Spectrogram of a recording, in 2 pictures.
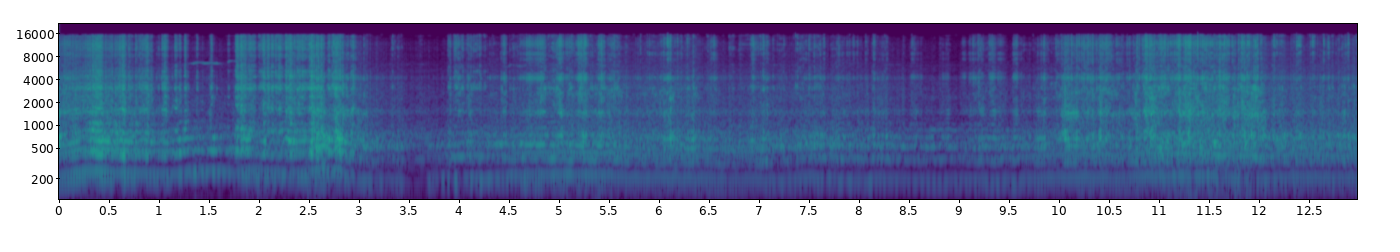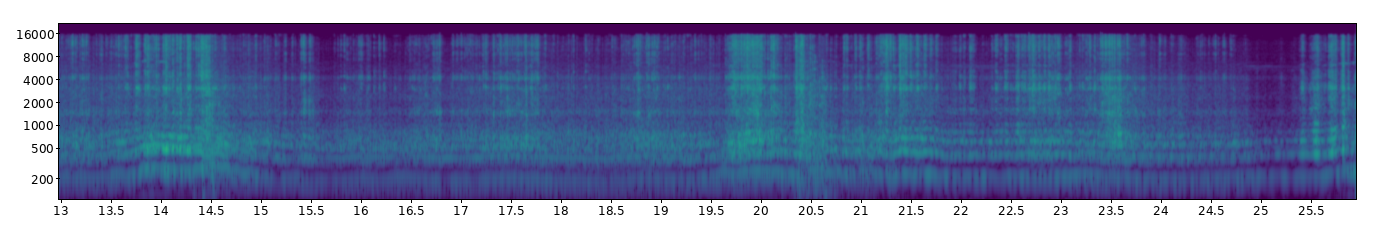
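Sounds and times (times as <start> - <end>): drone motors whirring: 9.2 - 25.9.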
